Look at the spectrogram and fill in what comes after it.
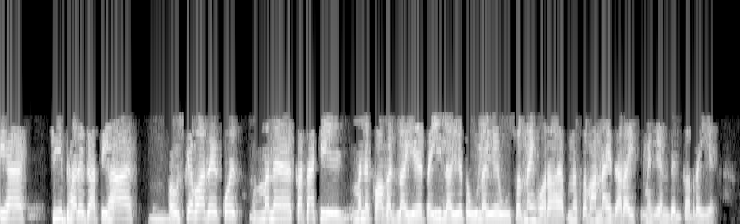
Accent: Madhopur, India; माधोपुर के रहने वाली हूँ

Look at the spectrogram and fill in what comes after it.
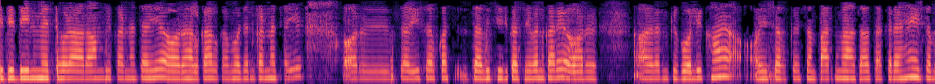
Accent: Bairiganj, Bihar, India

